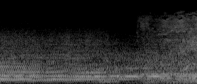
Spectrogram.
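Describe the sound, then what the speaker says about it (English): Sterling Marlin's Coors Light Dodge stock car laps during 2005 qualifying, a steady loud engine drone with a rising, brighter whine near the end as it passes, alone without talk. "on track now, Sterling Marlin in the Coors Light Dodge"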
